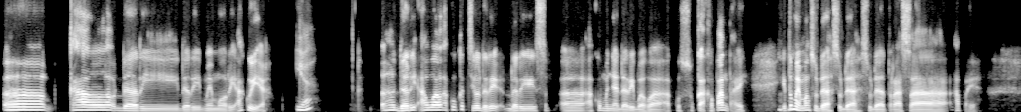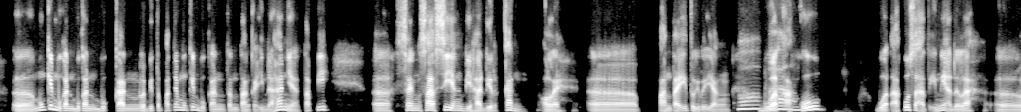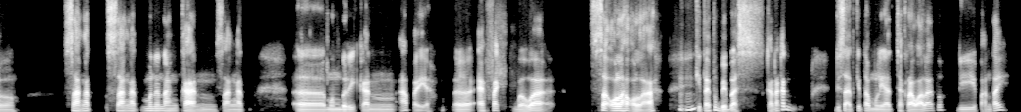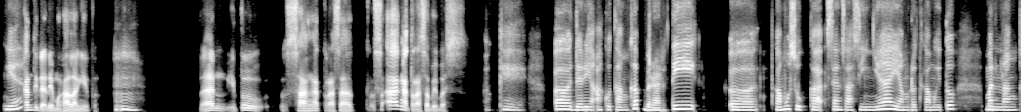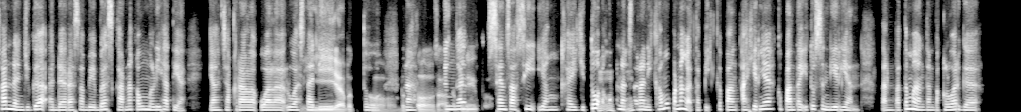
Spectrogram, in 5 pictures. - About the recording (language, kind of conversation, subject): Indonesian, podcast, Apa yang membuat pantai terasa istimewa di matamu?
- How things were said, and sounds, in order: tapping; other background noise; stressed: "sangat"; "cakrawala" said as "cakralawala"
